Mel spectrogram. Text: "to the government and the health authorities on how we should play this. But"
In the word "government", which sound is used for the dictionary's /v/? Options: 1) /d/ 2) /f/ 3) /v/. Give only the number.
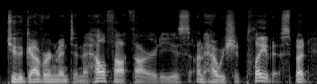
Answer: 3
